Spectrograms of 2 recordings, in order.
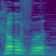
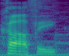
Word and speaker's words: Kofa: Once again, I am your humble host, Kofa, K-O-F-A, not coffee, not, not Kofi, or any variation thereof. Kofa rhymes with sofa, easy to say, easy to spell.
